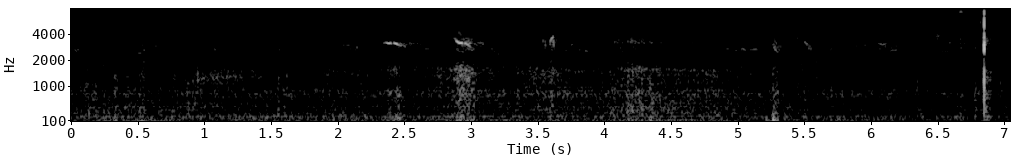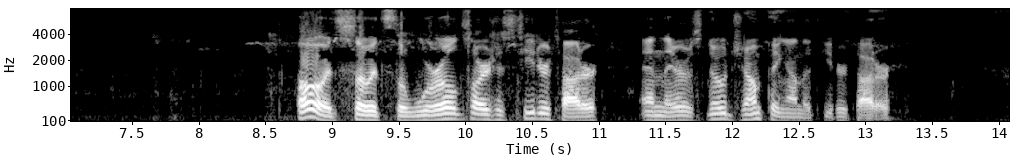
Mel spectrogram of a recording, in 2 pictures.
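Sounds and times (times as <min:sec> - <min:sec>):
faint bird chirps: 0:00.0 - 0:10.2.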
